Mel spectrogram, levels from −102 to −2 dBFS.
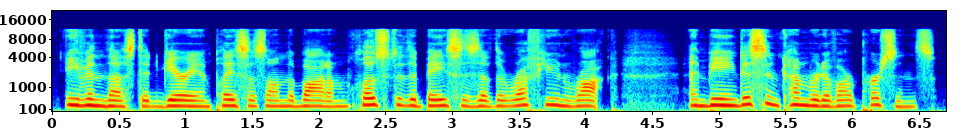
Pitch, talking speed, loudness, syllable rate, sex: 200 Hz, 215 wpm, -19 LUFS, 5.9 syllables/s, female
